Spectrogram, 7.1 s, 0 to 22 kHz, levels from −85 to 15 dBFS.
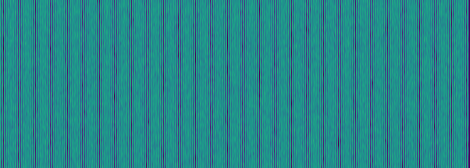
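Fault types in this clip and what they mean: Compressed stream played as audio (throughout): an undecoded Dolby Digital bitstream is treated as ordinary samples, so each frame becomes a 9.33 ms burst of loud noise followed by silence, repeating 31.25 times a second as harsh chattering static, consistent with 448 kbps AC-3.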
